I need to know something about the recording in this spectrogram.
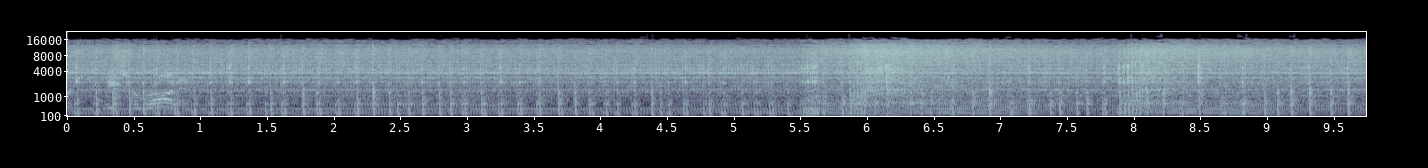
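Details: Yamaha Chappy two-stroke after HPI ignition install, stator had been shorting to the case, owner suspects too many grounds: quick, even popping holding steady idle, no misses or stumbles; now running, normal idle.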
